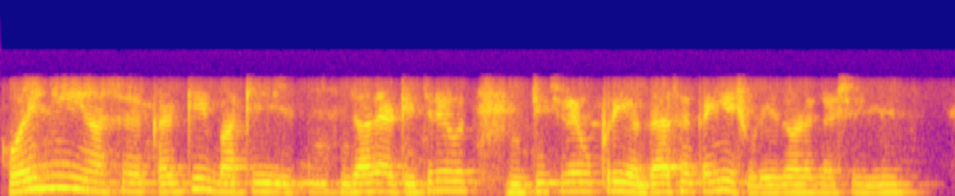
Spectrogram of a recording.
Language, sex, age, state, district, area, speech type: Dogri, male, 18-30, Jammu and Kashmir, Udhampur, rural, conversation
